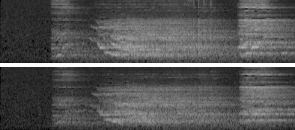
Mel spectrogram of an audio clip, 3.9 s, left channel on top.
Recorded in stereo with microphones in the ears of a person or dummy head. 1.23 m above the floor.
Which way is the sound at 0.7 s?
55° left (ahead or behind).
